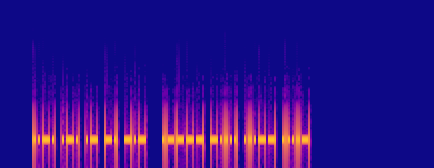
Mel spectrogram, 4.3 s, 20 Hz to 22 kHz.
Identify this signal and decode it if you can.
Morse code, heard as a keyed tone, about 50 wpm, 700 Hz. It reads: FRANK 1634
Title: CWT Exchange 50wpm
